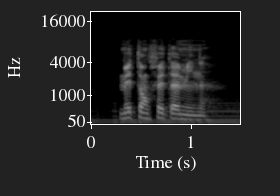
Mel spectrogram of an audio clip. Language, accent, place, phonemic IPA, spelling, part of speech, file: French, France, Lyon, /me.tɑ̃.fe.ta.min/, méthamphétamine, noun, LL-Q150 (fra)-méthamphétamine.wav
- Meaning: methamphetamine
